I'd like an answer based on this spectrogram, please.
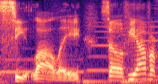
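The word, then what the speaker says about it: Citlali: saying her name wrong it's sit lolly not seat lolly And I said, "Okay, well, I'm just going off the translation that the game like the the pronunciation that the game uses, which is seat loi."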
